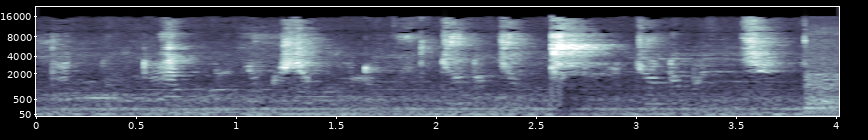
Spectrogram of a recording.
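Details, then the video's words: Pet budgerigar that memorizes and repeats what is said around it, giving short scratchy chirps and squawks in quick, uneven bursts, with soft human murmuring underneath. "ETRAFINDA Kİ KONUŞULANLARI EZBERLEYİP SÖYLEYEN MUHABBET KUŞU"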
